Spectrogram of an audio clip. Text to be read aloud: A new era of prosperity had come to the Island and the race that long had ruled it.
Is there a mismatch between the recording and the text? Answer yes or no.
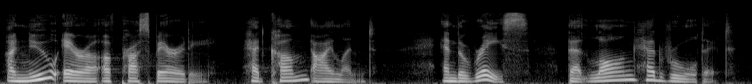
yes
